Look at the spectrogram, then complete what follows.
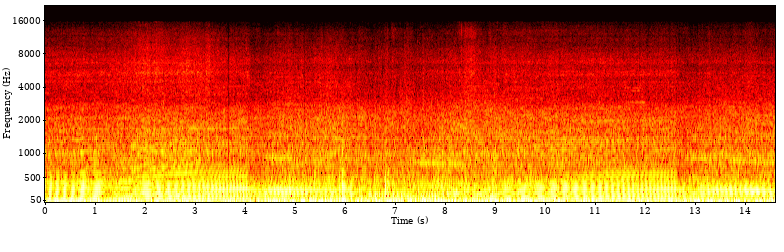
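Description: KTM 250 Duke's single-cylinder engine accelerating hard under load. Its pitch climbs steadily and drops sharply at an upshift about four seconds in, then climbs through the next gear and shifts again near the end.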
